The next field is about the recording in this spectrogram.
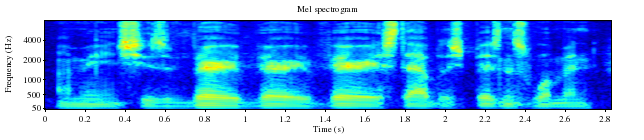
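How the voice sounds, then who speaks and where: This guest, a man born in Nigeria whose first language is Igbo, speaks fast in a creaky bass with a breathy edge and little pitch movement. In casual interview talk he is reflective, restarting sentences and repeating words often. The recording is dry.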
